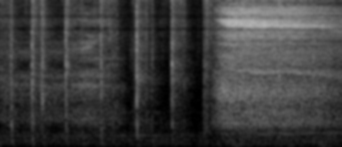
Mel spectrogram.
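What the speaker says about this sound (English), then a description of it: "Get into the habit of breathing in through your nostrils, in through the nostrils, out through the mouth" A deep breath drawn in through the nostrils: a few soft clicks and short sniffs, then a long, close, airy inhale that swells and holds steady to the end, with no talking.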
